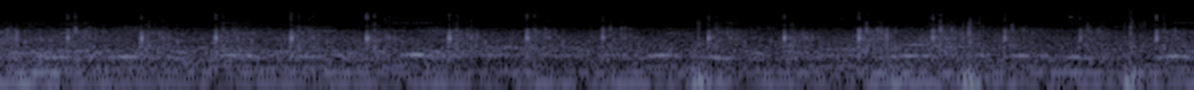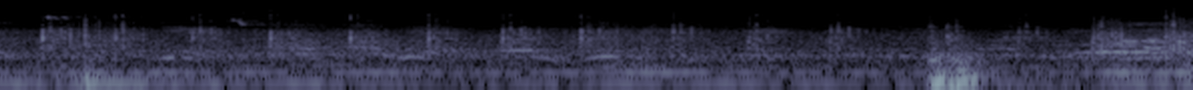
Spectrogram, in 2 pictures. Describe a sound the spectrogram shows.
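A man claps his hands steadily and quickly.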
